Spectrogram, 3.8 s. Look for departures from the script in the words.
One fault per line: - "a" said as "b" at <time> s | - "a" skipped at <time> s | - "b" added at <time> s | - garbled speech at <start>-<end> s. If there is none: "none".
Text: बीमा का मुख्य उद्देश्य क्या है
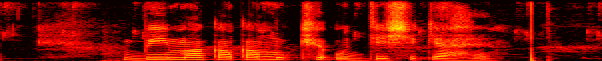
- "का" added at 1.4 s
